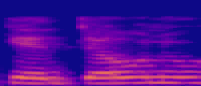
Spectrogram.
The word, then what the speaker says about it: Gandonou: saw my pronouncing that right yeah doctor huh um it's actually dr. Gedo new ha because I kept my last name and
